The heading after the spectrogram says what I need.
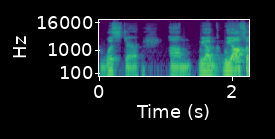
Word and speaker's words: Worcester: worcester polytechnic institute it's spelled worchester but it's pronounced worcester um we are we also go by wpi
